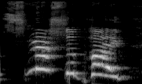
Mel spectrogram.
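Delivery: high, drawn-out yell. A narrator's reading. Mrs. Gloop demanding the pipe be broken, high yell. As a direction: yell the order long and high. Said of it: "yelled Missus Gloop".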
